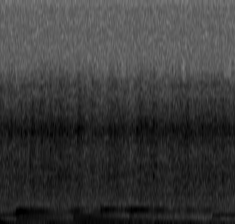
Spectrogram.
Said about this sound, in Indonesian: rintik hujan.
